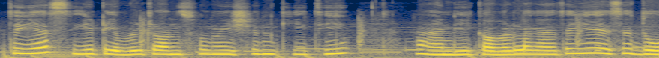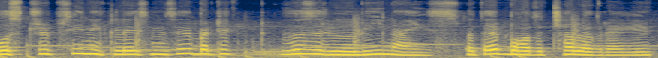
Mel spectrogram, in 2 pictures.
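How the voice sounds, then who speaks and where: Fast, chatty young woman vlogging. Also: on the high side, warm tone, soft background music. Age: young adult. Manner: self-mocking, playful asides. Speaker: medical student vlogger. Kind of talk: casual vlog chat. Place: student hostel room.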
